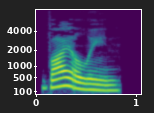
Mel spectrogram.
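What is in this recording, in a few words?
"violine", spoken word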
